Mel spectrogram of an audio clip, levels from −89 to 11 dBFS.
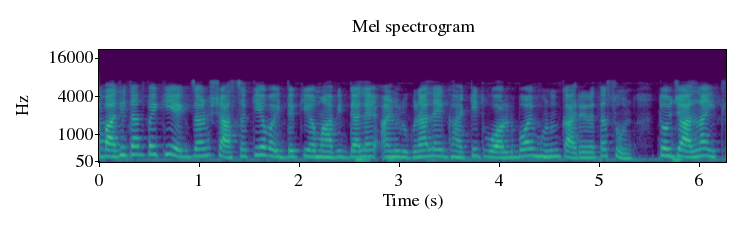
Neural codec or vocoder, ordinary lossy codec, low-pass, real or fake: autoencoder, 48 kHz, 128 numbers a frame, DAC-VAE, trained on Japanese speech; none; 7.2 kHz; fake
